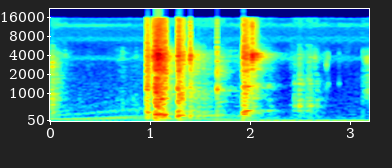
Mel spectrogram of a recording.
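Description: A car crashes with a loud bang and crunch.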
